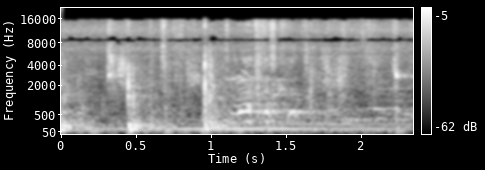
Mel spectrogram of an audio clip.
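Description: A basketball dribbled on a concrete court: three bounces about half a second apart, then it stops. Voices are heard in the background.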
